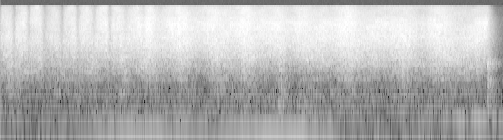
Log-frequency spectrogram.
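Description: Wet sponge scrubbed over a blackboard in quick repeated strokes, wiping chalk away. It stops suddenly near the end.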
